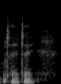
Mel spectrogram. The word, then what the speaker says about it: Toto: Yeah, I think it was from Toto's interview, I said it right this time, Toto, that it was Valtteri's actual decision.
